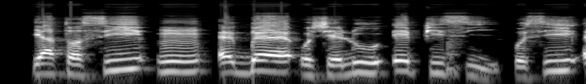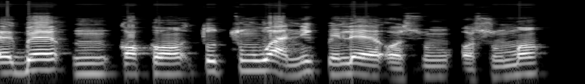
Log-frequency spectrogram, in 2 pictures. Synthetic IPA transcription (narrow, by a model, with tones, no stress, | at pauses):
ja˨tɔ˨si˨˦ŋũ˧ɛ˧ɡ͡bɛ˦o˨ʃe˨lu˨˦e˦˨pi˧si˨ko˨si˨˦ɛ˧ɡ͡bɛ˦ŋ̩̃˧kɔ˧kã˧to˦tũ˦wa˦˨nĩ˨˦k͡pĩ˧˦lɛ˦˨ɔ˨sũ˧ɔ˨sũ˧mɔ̃˦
